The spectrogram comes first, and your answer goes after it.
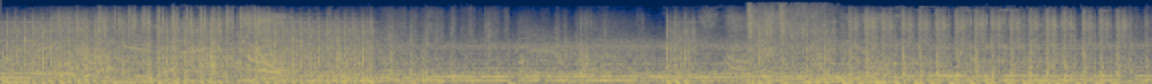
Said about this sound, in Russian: Пулемет косит немцев, как траву.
